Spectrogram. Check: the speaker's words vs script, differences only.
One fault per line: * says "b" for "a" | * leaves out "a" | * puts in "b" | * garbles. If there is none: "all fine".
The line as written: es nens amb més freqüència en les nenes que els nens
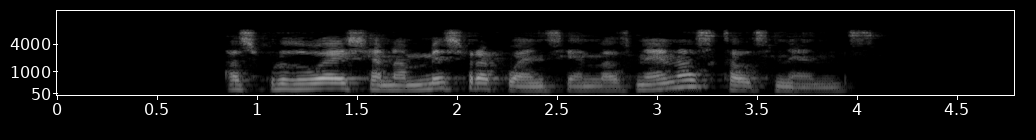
* says "produeixen" for "nens"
